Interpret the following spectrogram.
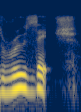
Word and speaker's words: Rouzic: Yeah, now you see, I said that as his pronunciation all these years, and then we discovered that the Slavic slash Czech way of saying it is Ruzic.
